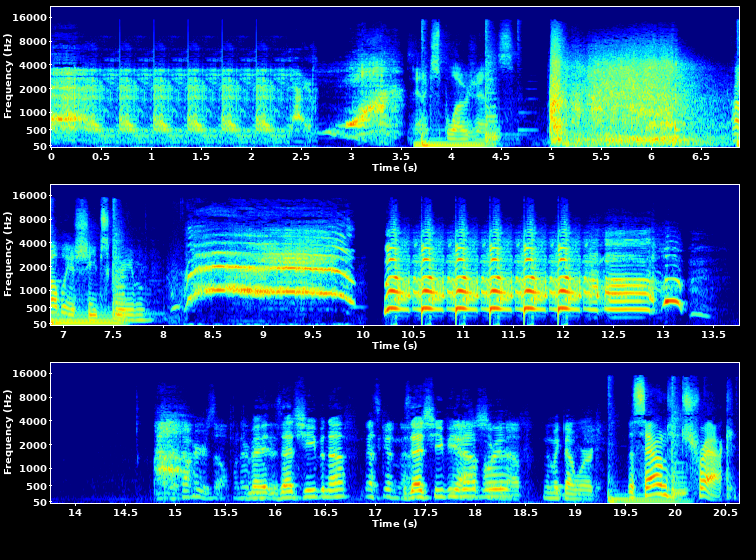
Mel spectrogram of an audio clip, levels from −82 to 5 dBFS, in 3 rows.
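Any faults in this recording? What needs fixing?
System hang loop at 0.68 to 2.39 s and again at 10.58 to 12.29 s. In each case the playback machinery stalled while the output hardware kept replaying its ring buffer, so one 341 ms slice of sound repeats five times at about 2.93 Hz. That produces a slow, rhythmic machine-gun stutter rather than a buzz. The loop length fits a 16384-sample buffer at 48 kHz, and essentially nothing is skipped once playback resumes. To prevent it, keep the audio thread from blocking, and have the driver mute or zero the buffer when the host stops supplying new data.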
